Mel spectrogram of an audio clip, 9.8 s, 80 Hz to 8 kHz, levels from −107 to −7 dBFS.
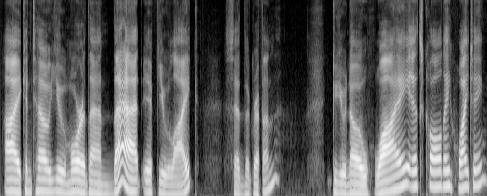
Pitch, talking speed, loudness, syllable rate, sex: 140 Hz, 130 wpm, -19 LUFS, 3.0 syllables/s, male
